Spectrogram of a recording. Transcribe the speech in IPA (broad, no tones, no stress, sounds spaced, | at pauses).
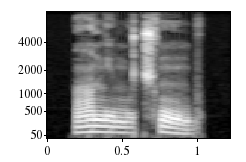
ɑ̃ n i m u t͡ʃʰ ũ b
